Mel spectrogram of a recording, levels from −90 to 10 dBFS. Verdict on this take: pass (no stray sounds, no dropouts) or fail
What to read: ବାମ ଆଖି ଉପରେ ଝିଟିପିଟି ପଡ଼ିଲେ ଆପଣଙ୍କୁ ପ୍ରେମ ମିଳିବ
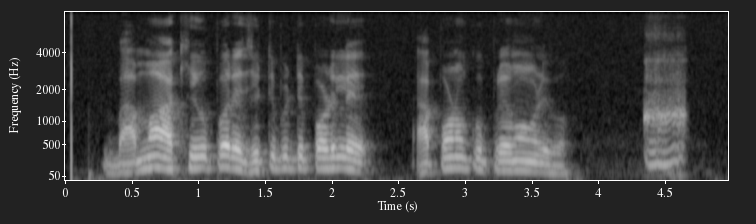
fail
